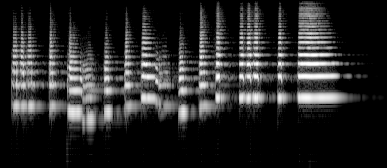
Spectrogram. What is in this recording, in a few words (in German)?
Wachtmeister-Ruf, Kavallerie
